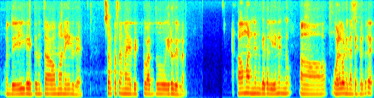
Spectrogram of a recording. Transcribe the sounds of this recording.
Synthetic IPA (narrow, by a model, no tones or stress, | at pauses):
ond̪uiːɡɐid̪ːɐd̪ɐnt̪ʰɐɦɐɐʋɐmaːnɐeːnid̪e | sʋɐlpɐsɐmɐjɐbiʈːuɐd̪uiɾoːd̪ilːɐ | ɐʋɐmaːnɐnimɐɡeɐd̪ɾɐlːieːneːnu | ɔɭɐɡo̞ɳɖid̪eɐnt̪ɐɦeːɭid̪ɾe̞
